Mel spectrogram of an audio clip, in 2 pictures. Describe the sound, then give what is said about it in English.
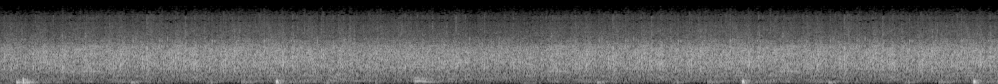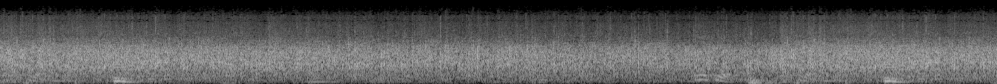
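Sustained, dense applause from an audience at the City Opera House in Traverse City for crime novelists Elmore Leonard and Peter Leonard at a Traverse City National Writers Series event, a steady wash of many hands clapping at an even, loud level for the full twenty seconds with no voices standing out. “Thank you both for coming, and let's have a big round of applause for these guys.”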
